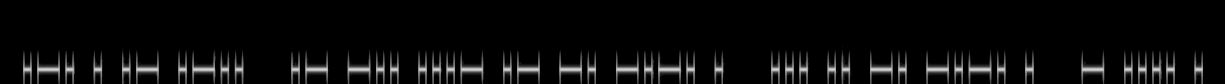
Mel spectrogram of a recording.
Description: Morse code, heard as a keyed tone, about 17 wpm, 700 Hz. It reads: REAL ADVANCE SINCE THE
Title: Sentences from Top 1400 Words 17wpm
